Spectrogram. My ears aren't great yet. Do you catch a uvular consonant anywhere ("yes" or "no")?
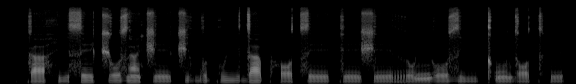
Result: no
